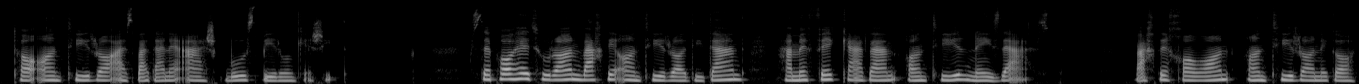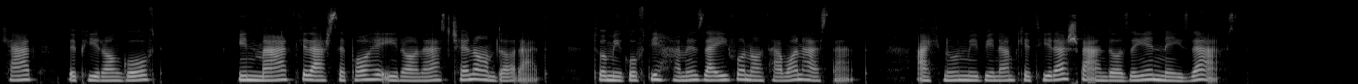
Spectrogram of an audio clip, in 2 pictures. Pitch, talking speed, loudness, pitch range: 195 Hz, 135 wpm, -30 LUFS, 185-215 Hz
